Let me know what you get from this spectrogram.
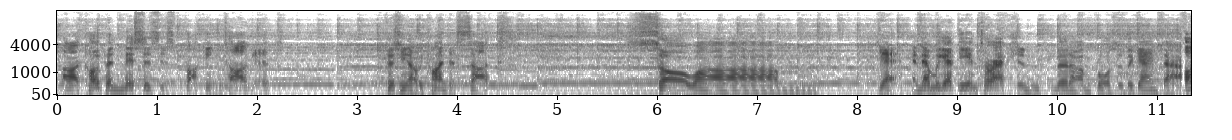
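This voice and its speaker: Male gameplay commentator, low to mid pitch, irreverent and profane, off the cuff, music underneath. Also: lively intonation, normal speed. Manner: sweary, rambling, irreverent. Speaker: video creator.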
